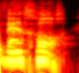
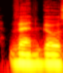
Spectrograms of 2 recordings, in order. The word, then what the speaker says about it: Van Gogh: And excuse me, I think that's the correct pronunciation. Someone corrected me on the earlier video. I will call it Van Gogh since that's how we pronounce it here in the United States, even though it's wrong.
